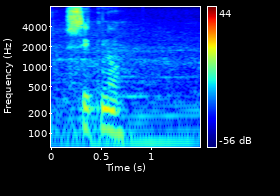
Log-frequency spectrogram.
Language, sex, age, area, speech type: Nepali, male, 18-30, rural, read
